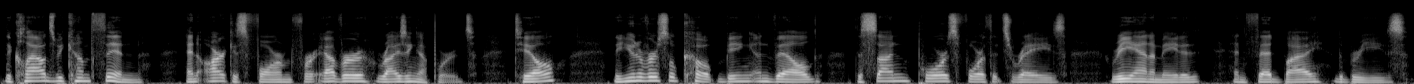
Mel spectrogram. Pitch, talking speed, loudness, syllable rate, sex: 125 Hz, 130 wpm, -21 LUFS, 4.0 syllables/s, male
